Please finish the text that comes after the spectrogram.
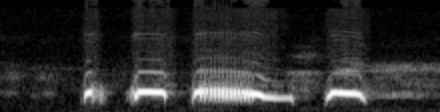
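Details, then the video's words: Decoy spotted dove cooing to attract wild doves, in a four-part phrase: a quick note, a level coo, a long throbbing coo that falls away, and a last short level coo with a faint trailing sound. "chim cu mồi thúc gù bài bản nhất hiện nay, chim cu gáy kích bổi hiệu quả nhất hiện nay"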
